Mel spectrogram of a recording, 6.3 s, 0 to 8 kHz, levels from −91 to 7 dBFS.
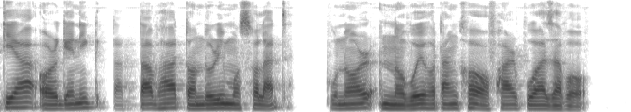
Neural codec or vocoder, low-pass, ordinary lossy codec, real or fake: none; none; none; real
